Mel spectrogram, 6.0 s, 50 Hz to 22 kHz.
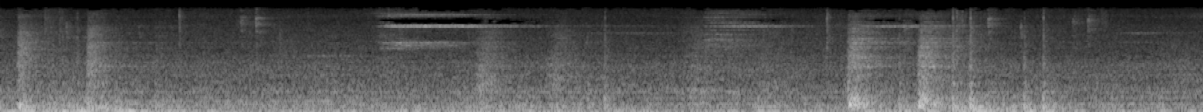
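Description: ET127 series electric train running slowly, heard from inside the cab: a steady low rumble with a few sharp clacks as the wheels pass over rail joints and points.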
